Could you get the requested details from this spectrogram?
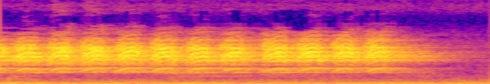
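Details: A chickadee's mobbing call, as given when harassing a screech owl: a fast, harsh, buzzy run of notes pulsing about six times a second, high-pitched and steady, fading at the end.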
